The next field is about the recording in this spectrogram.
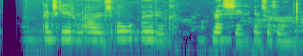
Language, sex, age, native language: Icelandic, female, 14, Icelandic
